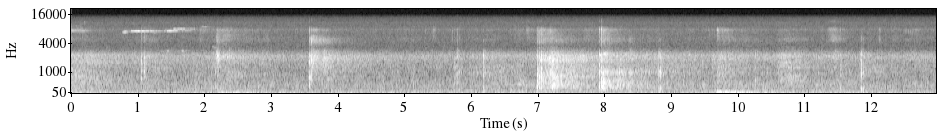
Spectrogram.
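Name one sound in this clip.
Tennis balls bounce and thud on a hard court in a large echoing hall.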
